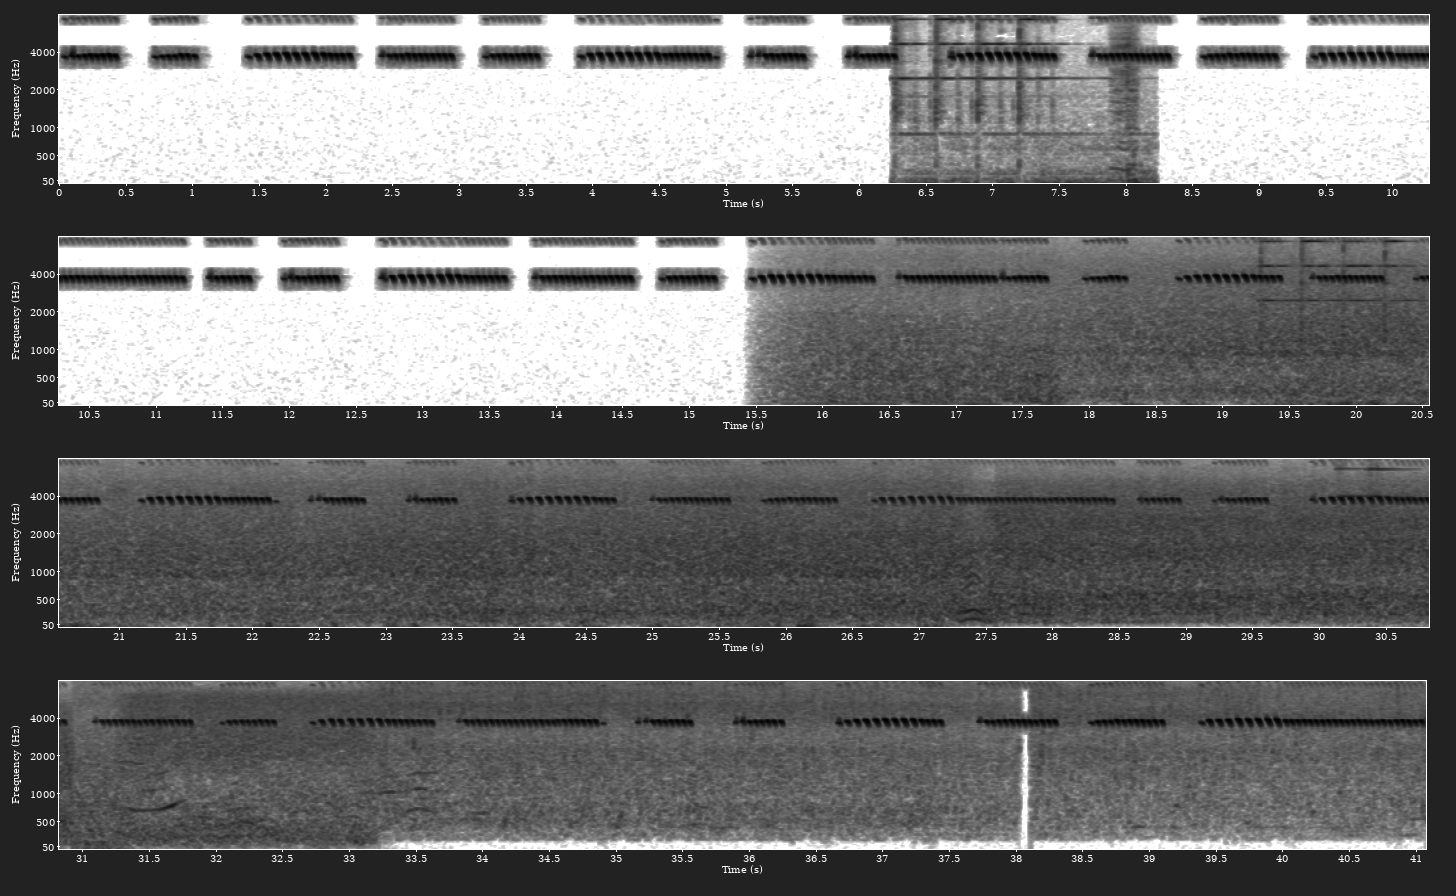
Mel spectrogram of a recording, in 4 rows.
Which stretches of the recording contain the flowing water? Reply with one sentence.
The flowing water can be heard from 15.4 to 41.0 s.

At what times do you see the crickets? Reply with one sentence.
You can hear the crickets from 0.0 to 41.0 s.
